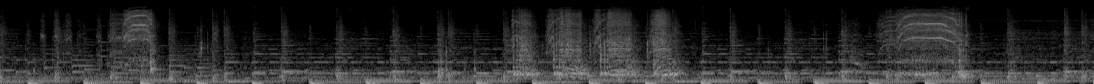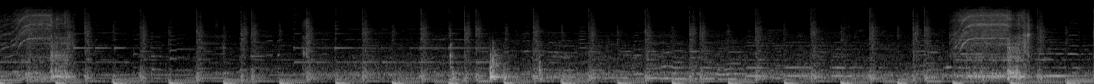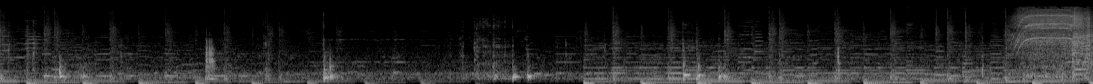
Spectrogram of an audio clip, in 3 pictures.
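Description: Cordless DeWalt drill/driver driving screws into wood in several short bursts, the motor whine rising and falling with each one, over background music with a steady beat.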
